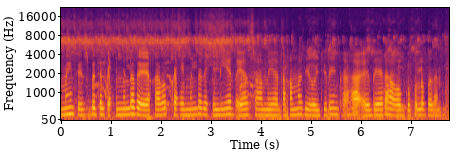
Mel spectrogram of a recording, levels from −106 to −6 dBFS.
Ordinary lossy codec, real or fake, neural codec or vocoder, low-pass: none; real; none; none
